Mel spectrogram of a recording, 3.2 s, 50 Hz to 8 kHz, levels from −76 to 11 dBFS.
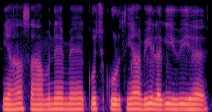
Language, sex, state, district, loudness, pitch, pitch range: Hindi, male, Jharkhand, Ranchi, -13 LUFS, 135 Hz, 135-140 Hz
